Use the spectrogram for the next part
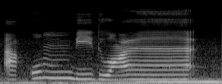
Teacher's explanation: Tetapi ketika ada nun sukun bertemu dengan huruf ba, ini adalah iklab, maka ba-nya dimasukkan menjadi mim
